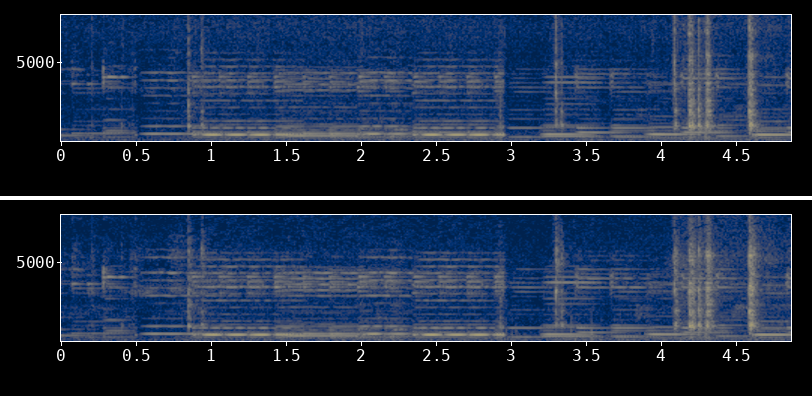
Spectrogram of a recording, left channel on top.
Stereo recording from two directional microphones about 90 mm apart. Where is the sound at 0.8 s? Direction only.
35° left (ahead or behind).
